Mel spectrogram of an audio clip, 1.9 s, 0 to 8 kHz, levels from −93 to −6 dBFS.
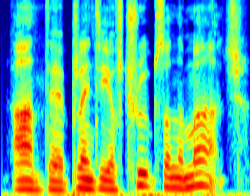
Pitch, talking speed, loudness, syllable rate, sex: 140 Hz, 255 wpm, -18 LUFS, 6.7 syllables/s, male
